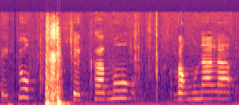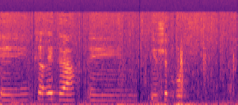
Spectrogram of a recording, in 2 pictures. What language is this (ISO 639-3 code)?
heb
